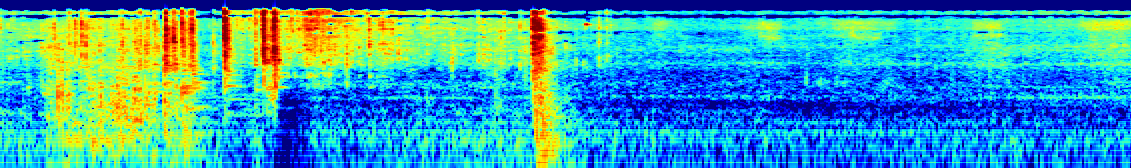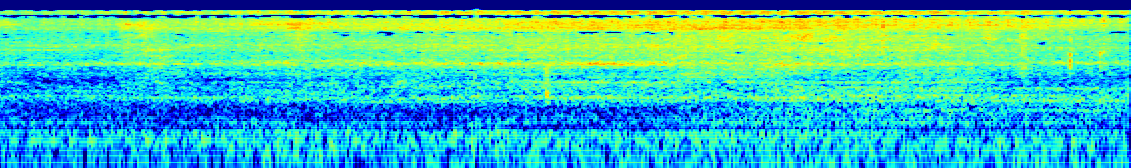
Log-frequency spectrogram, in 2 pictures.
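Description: Some handling noise, then one sharp, loud bang about three and a half seconds in as a pickup truck's tailgate is shut. After that, a steady low outdoor background.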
